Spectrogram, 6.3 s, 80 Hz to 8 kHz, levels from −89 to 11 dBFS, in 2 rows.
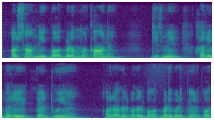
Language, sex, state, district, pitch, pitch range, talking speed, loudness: Hindi, female, Uttar Pradesh, Jyotiba Phule Nagar, 130 Hz, 130-135 Hz, 180 wpm, -19 LUFS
